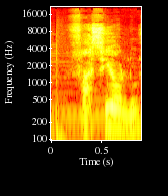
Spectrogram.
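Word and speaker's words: Phaseolus: Pero tú ves que ahí está escrito con PC y con h Lo que pasa que estos nombres provienen del latín por eso es que suena como una F faciolo tú lo vas a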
